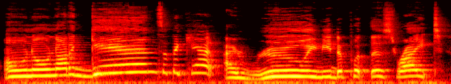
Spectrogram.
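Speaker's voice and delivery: loud, high panicky cat voice; panicked cat. A narrator's reading. Cat despairing as the witch becomes a dog, loud and high. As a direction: cry out in dismay.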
